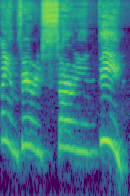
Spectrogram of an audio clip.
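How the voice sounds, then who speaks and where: Man doing a very high-pitched plucky little girl. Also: normal speed, a bit bright. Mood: frightened, apologetic. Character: innocent young girl, plucky and indignant.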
